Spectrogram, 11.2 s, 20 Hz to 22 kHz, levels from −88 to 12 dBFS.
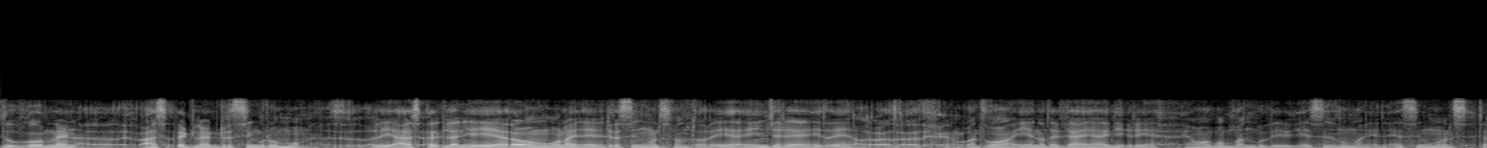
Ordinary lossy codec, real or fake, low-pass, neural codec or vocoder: none; fake; 7.2 kHz; autoencoder, 22.05 kHz, a latent of 192 numbers a frame, VITS, trained on many speakers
